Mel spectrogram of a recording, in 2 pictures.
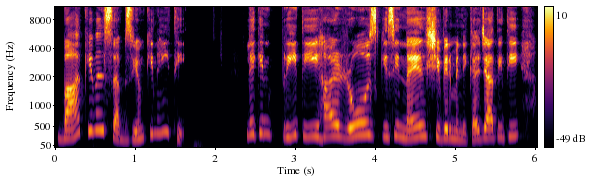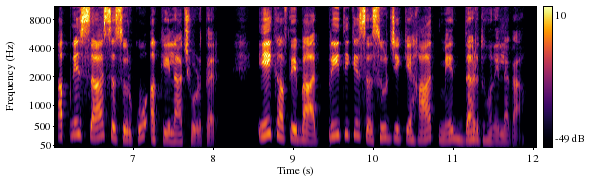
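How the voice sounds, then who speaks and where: A woman narrates a scripted story. Her voice is high and moves up and down in an animated way. The recording is very dry, with no room sound. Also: moderate pace, no room sound.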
